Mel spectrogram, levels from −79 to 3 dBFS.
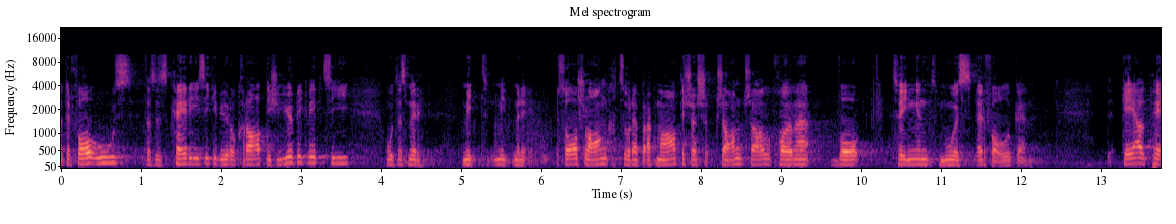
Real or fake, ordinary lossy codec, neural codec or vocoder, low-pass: fake; none; vocoder, 22.05 kHz, 80 mel bands, WaveNeXt; 9.9 kHz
